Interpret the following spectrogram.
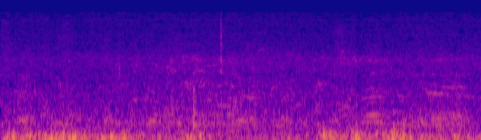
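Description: Faint distant voices calling, over irregular low rumbling thuds.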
